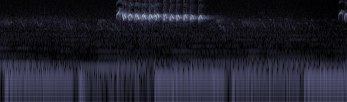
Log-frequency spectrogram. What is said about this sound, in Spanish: El verdecillo es de las primeras aves que con su vuelo o su bello canto avisa de la llegada de la primavera.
